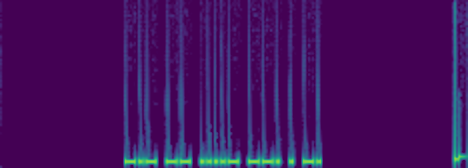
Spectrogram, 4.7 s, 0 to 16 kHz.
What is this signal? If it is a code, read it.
Morse code, heard as a keyed tone, about 36 wpm, 700 Hz. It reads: KM4GEN
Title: USA Call Signs - 6 Characters - 4x Character Spacing - 35wpm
